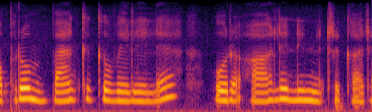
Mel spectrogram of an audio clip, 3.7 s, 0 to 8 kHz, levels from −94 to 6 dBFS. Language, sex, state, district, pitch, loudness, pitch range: Tamil, female, Tamil Nadu, Nilgiris, 215 Hz, -17 LUFS, 200-245 Hz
